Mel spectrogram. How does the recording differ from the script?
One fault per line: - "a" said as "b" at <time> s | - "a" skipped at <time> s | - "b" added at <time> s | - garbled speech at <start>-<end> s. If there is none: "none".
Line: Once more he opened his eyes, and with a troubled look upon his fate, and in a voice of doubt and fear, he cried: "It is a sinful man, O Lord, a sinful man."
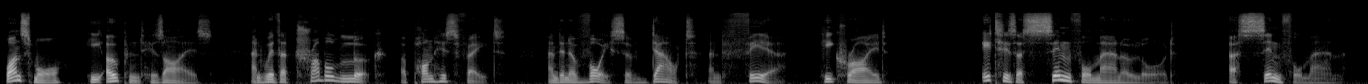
none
